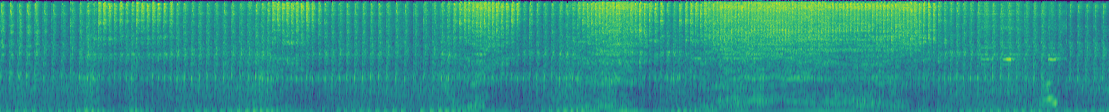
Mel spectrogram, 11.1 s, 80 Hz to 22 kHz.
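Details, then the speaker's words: Honda CG125 single at idle and small revs, found with no engine oil. A loud, fast metallic clatter rides over the thump. The mechanic suspects worn push rods causing tappet play, before opening the tappet cover. "इसकी आवाज से यह लगता है कि इसके कुछ शरार जो है वो खराब हो गए हैं। तो इसके अंदर कुछ होते हैं, सिलाइयां होती हैं जो वो खराब हो गई है जिसकी वजह से आवाज आ रही है।"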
